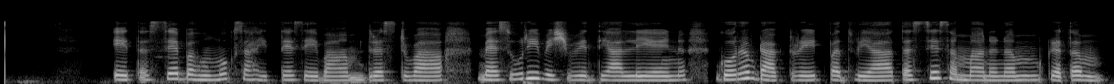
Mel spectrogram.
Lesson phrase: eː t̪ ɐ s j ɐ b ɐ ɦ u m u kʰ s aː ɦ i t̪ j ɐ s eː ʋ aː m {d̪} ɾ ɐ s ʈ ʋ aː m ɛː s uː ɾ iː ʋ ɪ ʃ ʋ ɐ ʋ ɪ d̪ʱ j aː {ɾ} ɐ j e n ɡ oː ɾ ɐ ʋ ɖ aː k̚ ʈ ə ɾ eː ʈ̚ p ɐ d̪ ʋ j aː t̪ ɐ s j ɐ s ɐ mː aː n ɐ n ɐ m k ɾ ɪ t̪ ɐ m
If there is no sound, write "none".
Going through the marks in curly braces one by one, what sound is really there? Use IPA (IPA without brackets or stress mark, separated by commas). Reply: d̪, l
